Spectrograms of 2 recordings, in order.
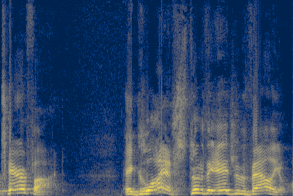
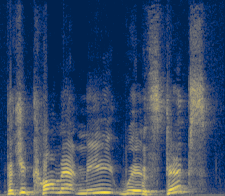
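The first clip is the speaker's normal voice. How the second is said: raised-pitch scornful question; taunting giant; 7 semitones higher than usual. Acted. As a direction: play Goliath mocking a small challenger. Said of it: "Goliath says".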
